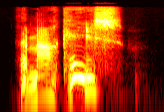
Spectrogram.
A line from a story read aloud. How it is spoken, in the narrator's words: muttered Kurovyov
